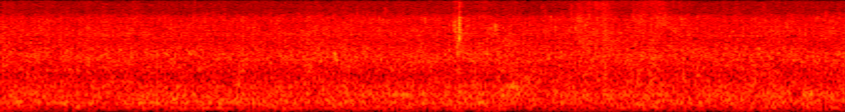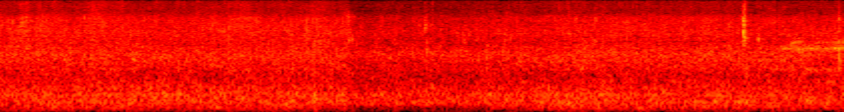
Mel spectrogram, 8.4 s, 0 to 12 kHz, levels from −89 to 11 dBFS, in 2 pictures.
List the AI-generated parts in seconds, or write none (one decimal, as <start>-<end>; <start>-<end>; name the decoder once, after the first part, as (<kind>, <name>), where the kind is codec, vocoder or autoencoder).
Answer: 0.0-2.4 (vocoder, BigVGAN v2); 3.2-8.4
